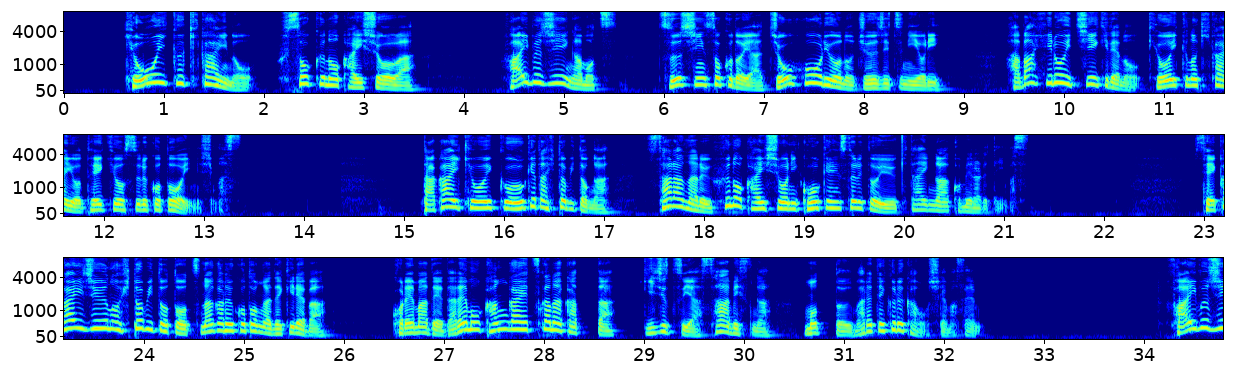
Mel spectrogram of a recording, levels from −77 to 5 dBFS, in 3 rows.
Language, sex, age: Japanese, male, 40-59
